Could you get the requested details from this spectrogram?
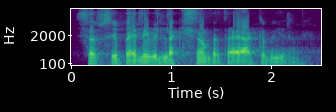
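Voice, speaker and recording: A middle-aged man giving a spiritual discourse, deliberate and emphatic, his voice rising and dropping sharply to make a point. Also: sits low, steady tone, a little mellow. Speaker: spiritual teacher.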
